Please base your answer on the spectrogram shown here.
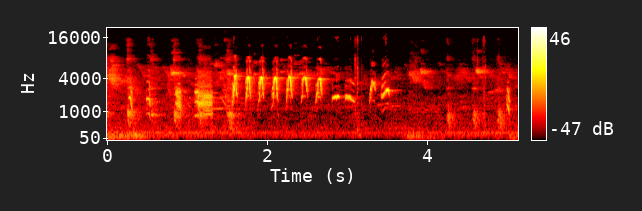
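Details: Chinese hwamei, a loud-voiced bird originating from China, recorded in Sokaraja, Banyumas, Central Java, Indonesia; rapid series of about nine bright, even whistled notes, then slurred phrases and softer chirps, with a faint steady hum.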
